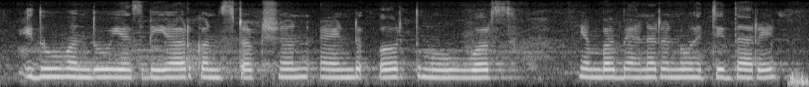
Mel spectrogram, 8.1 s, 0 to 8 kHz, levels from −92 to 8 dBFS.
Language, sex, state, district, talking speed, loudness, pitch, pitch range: Kannada, female, Karnataka, Bidar, 95 wpm, -14 LUFS, 235 Hz, 230-240 Hz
